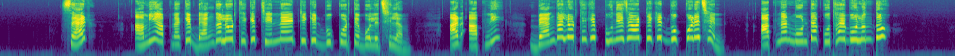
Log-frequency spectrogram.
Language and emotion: Bengali, angry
